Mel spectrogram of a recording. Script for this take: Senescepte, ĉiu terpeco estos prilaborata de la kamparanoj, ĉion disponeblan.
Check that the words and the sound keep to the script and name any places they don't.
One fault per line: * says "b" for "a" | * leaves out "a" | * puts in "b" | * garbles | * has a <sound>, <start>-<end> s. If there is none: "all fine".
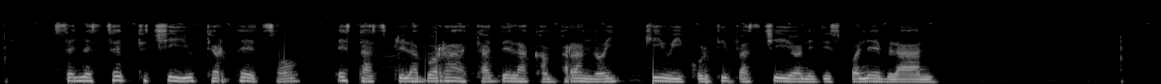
* says "estas" for "estos"
* puts in "kiuj kultivas"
